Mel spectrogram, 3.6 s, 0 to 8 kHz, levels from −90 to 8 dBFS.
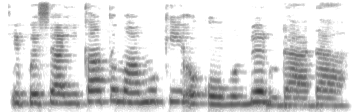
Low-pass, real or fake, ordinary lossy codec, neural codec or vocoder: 7.2 kHz; fake; none; vocoder, 44.1 kHz, 128 mel bands every 512 samples, BigVGAN v2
